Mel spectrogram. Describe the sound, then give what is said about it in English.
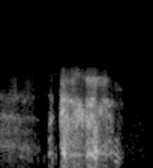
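A single harsh, rough cough, preceded by a brief catch of breath, stands out on its own before dropping into silence. “Cough or not, but I'm trying to get rid of it.”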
